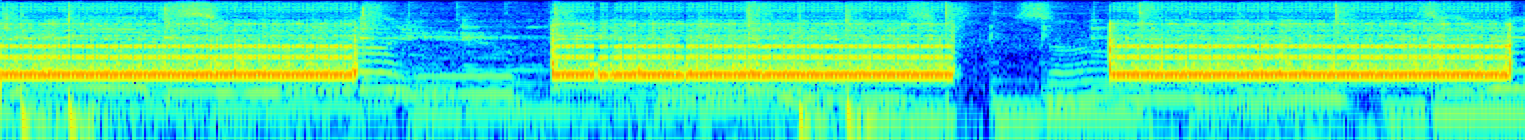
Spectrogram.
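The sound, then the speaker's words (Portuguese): A telephone call ringing through: three long, steady electronic ring tones, each separated by a short pause, sounding loud and clear with no voices. “Vamos ligar pro Gil, nosso correspondente.”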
